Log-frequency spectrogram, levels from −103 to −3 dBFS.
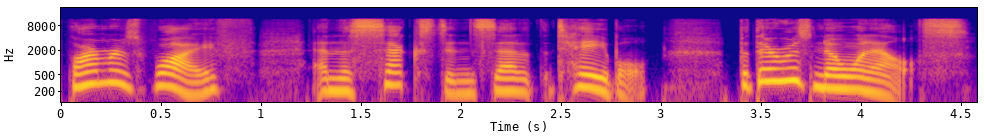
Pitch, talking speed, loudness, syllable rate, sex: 230 Hz, 210 wpm, -18 LUFS, 5.8 syllables/s, female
